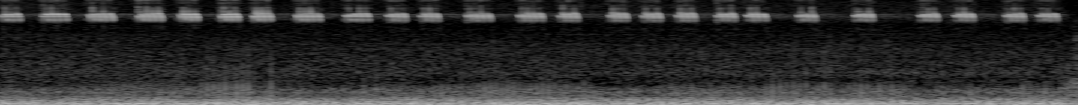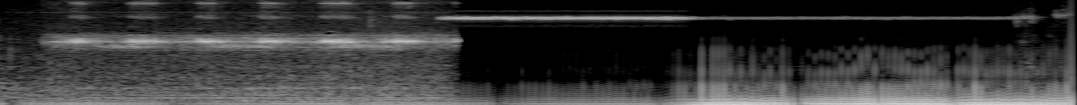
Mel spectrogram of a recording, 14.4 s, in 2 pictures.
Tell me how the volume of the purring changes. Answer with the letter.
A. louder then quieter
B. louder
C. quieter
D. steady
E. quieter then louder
B.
